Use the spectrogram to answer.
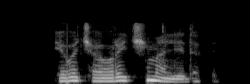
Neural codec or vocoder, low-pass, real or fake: none; 7.2 kHz; real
